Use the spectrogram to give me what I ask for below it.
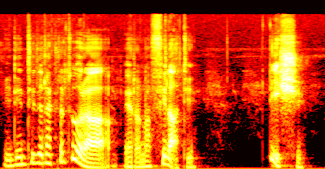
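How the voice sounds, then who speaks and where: A man narrating a dark fantasy hunting tale in a measured, dramatic way. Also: mid-range voice, big pitch swings, creaky, slightly rough. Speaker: storyteller. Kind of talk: scripted narration.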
